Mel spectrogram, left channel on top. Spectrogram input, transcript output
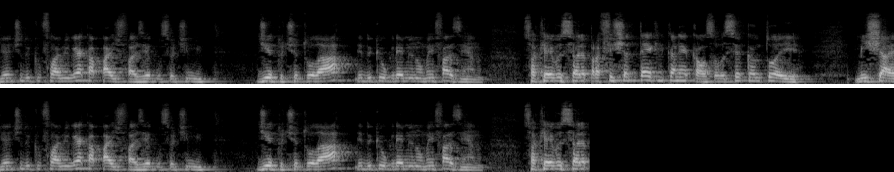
do que o Flamengo é capaz de fazer com o seu time dito titular e do que o Grêmio não vem fazendo. Só que aí você olha para a ficha técnica, né, Calça? Você cantou aí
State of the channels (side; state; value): right; drops out; at 5.9 s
